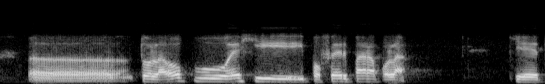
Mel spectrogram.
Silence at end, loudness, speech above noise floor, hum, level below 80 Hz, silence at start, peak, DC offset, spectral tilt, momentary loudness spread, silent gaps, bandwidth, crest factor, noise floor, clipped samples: 0.05 s; -14 LUFS; 42 dB; none; -62 dBFS; 0.3 s; -2 dBFS; under 0.1%; -8 dB/octave; 5 LU; none; 4.4 kHz; 12 dB; -55 dBFS; under 0.1%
